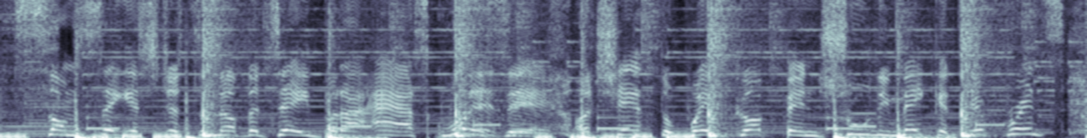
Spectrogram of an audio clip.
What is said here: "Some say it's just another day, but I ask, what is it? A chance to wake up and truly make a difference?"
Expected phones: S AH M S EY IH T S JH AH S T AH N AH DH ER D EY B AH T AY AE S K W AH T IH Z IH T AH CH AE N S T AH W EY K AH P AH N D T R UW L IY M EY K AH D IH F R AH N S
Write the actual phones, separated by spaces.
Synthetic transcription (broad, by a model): S AH M S EY IH T S JH AH S T AH N AH DH ER D EY B AH T AY AE S K W AH T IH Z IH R AH CH AE N S T AH W EY K AH P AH N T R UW L IY M EY K AH D IH F R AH N S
